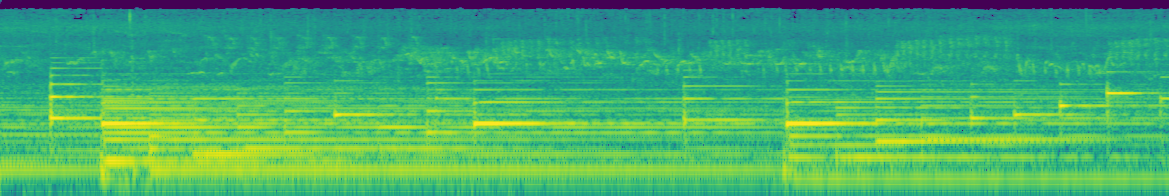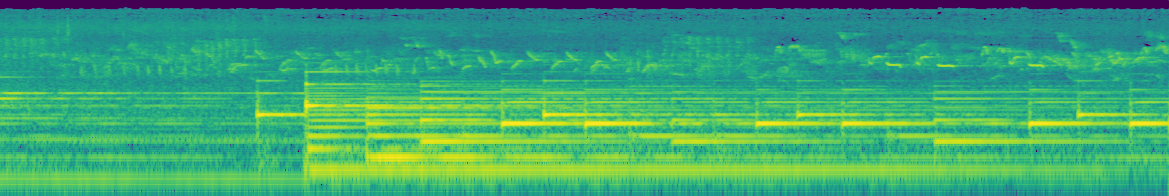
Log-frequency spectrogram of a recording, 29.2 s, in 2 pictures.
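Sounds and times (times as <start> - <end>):
ambient relaxing piano music: 0.0 - 29.2
birds singing: 0.0 - 29.2.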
